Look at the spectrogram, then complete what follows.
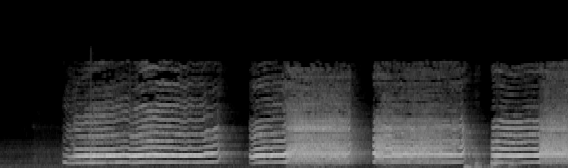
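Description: Small dog screaming while being given an injection: four long, loud, high-pitched cries in quick succession, starting about half a second in.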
